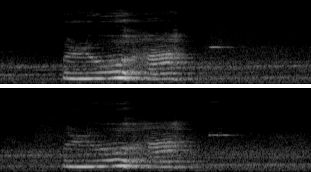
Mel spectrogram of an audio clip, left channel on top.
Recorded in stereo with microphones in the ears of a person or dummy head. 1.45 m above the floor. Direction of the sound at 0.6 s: 45° left (ahead or behind).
